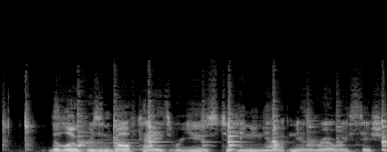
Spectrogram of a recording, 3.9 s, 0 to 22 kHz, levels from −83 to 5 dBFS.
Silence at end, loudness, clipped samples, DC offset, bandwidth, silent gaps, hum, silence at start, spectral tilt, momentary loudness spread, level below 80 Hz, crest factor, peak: 0 s; -19 LUFS; under 0.1%; under 0.1%; 12 kHz; none; none; 0 s; -5.5 dB/octave; 8 LU; -58 dBFS; 18 dB; -2 dBFS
